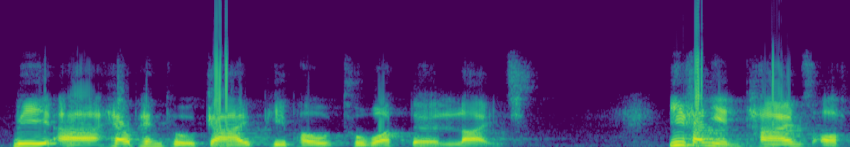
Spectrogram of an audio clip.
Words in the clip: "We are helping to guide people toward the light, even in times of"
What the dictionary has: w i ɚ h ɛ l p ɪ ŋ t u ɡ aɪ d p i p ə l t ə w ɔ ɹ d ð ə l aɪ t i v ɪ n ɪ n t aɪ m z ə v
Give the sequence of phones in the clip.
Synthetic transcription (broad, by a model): w i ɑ h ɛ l p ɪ ŋ t u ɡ aɪ p i p ə l t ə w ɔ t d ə l aɪ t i f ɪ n ɪ n t aɪ m s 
